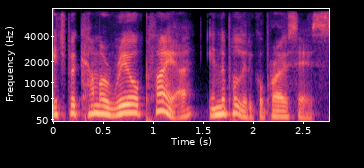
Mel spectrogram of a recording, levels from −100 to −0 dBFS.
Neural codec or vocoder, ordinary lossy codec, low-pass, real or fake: none; AAC, 48 kbps; 7.2 kHz; real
